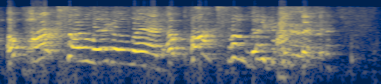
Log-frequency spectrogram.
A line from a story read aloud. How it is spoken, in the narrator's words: under his terrible agitation and screaming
